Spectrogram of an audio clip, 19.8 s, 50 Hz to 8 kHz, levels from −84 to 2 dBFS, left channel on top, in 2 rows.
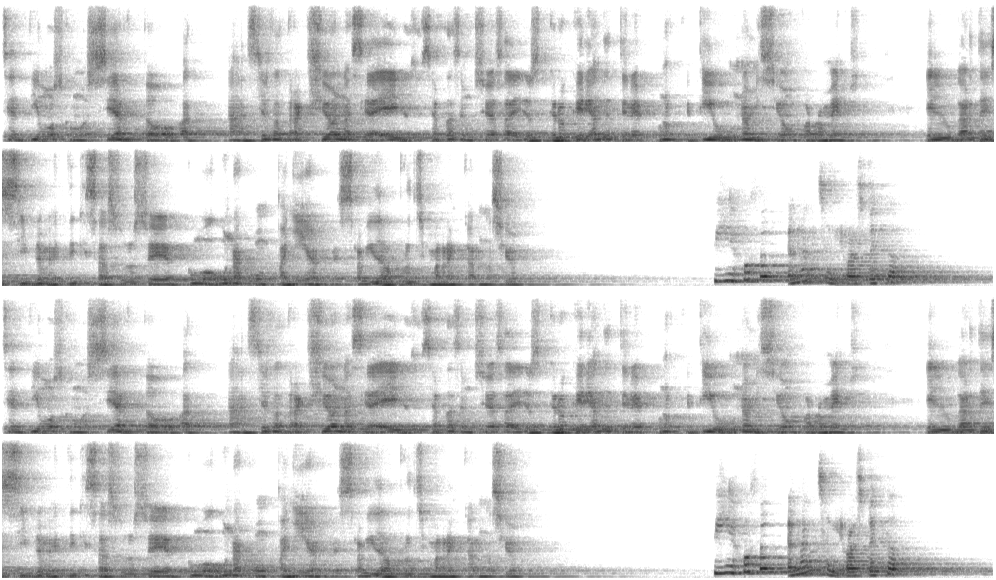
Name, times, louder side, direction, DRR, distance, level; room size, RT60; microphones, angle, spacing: voice 1, 0.0-1.9 2.3-8.6 9.2-15.1, left 1 dB, 15° left, 3 dB, 0.7 m, -25 dB
voice 2, 17.0-18.8, right 2 dB, 45° right, -1 dB, 0.6 m, -22 dB
16.5 x 7.3 x 2.2 m, 2.4 s
head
